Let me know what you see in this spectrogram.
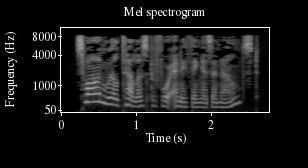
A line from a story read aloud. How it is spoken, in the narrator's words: the fool girl said calmly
